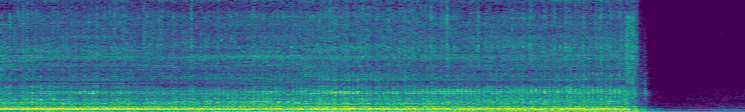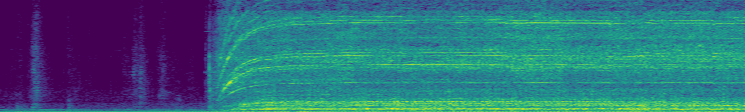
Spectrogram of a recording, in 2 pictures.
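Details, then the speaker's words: Differential pinion spun by hand: a rough, drill-like whirring grind that strongly suggests worn pinion bearings, though this is suspected and not confirmed. "You will find out if that's your pinion bearings are your problems or not. And guess what? It sure as hell sounded like it."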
